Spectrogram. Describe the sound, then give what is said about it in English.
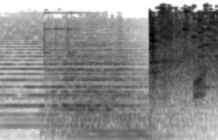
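A wall of many screens shatters and falls: a held musical chord swells, then a sudden bright, glassy crash breaks in and scatters into tinkling debris to the end. “It shatters and falls, revealing a tuxedo-clad Homer and Bart mid-strangle.”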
